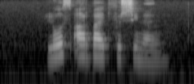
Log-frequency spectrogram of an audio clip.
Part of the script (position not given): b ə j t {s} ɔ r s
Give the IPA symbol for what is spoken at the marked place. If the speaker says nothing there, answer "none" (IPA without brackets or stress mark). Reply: f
